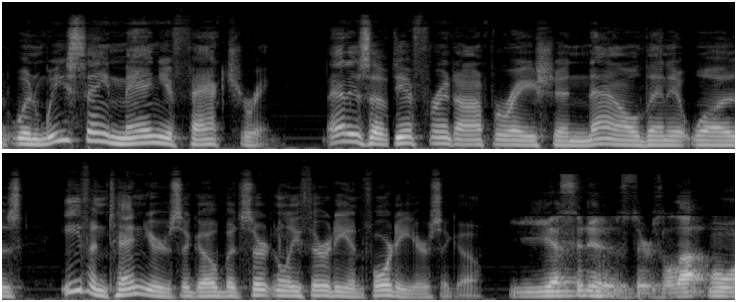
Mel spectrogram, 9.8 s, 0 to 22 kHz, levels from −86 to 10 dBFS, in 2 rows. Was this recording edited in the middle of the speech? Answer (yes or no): yes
